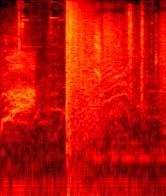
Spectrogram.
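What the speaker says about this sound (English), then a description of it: "I'll be shooting some more infected here" Gunfire at infected in The Last of Us: a sharp, loud gunshot bursts in near the middle and echoes off, with quieter in-game ambience and rumble around it.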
